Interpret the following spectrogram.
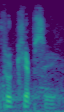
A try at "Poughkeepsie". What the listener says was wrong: Just Poughkeepsie. Don't pronounce it like a tourist. Just Poughkeepsie. You're like Po. It was a little bit too enunciated.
